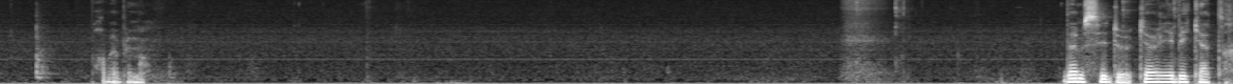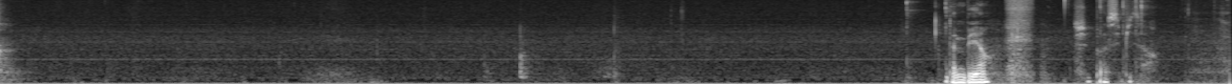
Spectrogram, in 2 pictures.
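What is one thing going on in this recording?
A man speaks briefly and calmly into a close microphone, with long pauses.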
